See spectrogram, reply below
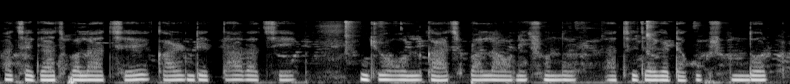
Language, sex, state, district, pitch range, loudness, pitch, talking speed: Bengali, female, Tripura, West Tripura, 205-210 Hz, -16 LUFS, 205 Hz, 105 wpm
